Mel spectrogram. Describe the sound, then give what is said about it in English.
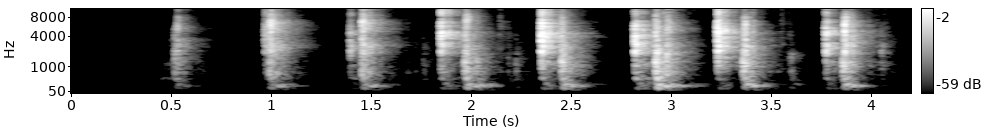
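Typewriter keys clack about eight times in a steady, evenly spaced rhythm, each strike sharp with brief pauses between, and no voices present. “The typewriter does seem a tad out of place, I must admit.”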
